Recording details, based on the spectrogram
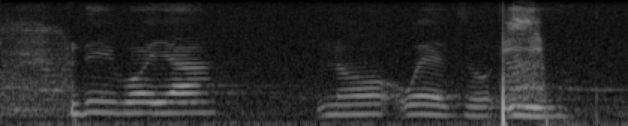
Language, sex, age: Venda, female, 19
